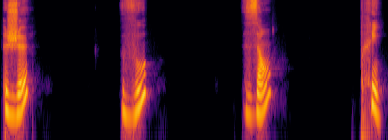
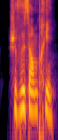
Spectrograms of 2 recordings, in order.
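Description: First: "Je vous en prie" said word by word with long pauses; broken down word by word. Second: Said in the usual way. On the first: Shown as a demonstration. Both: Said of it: "Let me just break this one down for you".

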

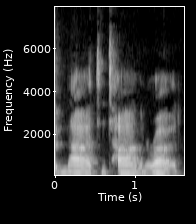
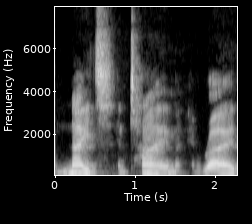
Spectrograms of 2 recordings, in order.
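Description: First: Imitated Southern accent, night, time and ride said as "naht", "tahm", "rahd" with a flat ah. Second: Said in the usual way. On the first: Lecturer imitating how people mock Southerners, a light Southern accent. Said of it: "when people imitate Southerners". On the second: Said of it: "replacing consistently the I sound with the monophthong ah sound".

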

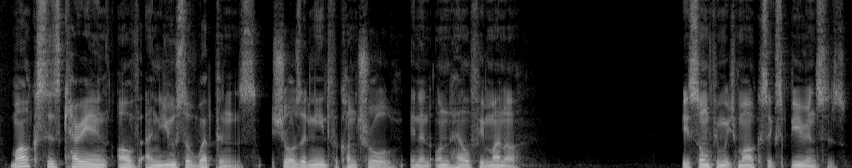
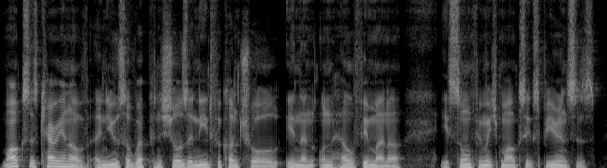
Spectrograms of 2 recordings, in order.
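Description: First: Reading the report. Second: Rereading in disbelief. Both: Shown as a demonstration.

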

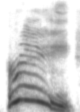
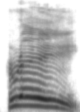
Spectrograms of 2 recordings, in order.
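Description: First: Hooray! squeaked much higher; high mock cheer. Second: Sarcastic little cheer; mock cheer. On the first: Repeated cheer, pitched higher. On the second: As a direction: cheer it flatly, half-joking. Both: Real, not acted.

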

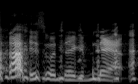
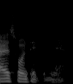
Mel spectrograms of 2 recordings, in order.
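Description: First: Laughing. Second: Soft, low, tired mumble; weary, quiet. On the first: Real, not acted. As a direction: repeat it through a loud laugh, higher. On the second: Retold or imitated. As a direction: say it like you could fall asleep.

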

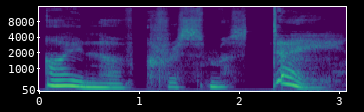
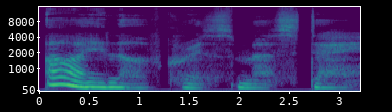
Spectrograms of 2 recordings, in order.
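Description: First: Slow line, then punch "Day"; stress on DAY. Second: "I" stretched and pitched up, rest falling away; stress on I. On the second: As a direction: lean slowly on the opening "I". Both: Shown as a demonstration. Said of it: "Find a different place to put the emphasis".

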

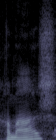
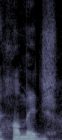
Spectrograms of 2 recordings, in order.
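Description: First: "homage" said French-style, oh-MAHZH, softer; soft zh ending on "homage"; French pronunciation. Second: "homage" said HOM-ij; English j ending on "homage"; anglicised pronunciation. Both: Shown as a demonstration. Two pronunciations offered in turn.

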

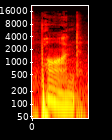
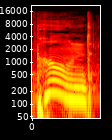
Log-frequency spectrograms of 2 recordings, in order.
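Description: First: "pond" said with a short o, no long o; mispronounced pwned. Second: "pwned" said like "poned", with a long o; "pwned" as "owned" with a p in front; correct pronunciation. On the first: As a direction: say "pond" to rhyme with fond. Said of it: "I always thought it was pond". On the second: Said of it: "when they said pwned". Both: Shown as a demonstration.

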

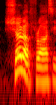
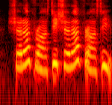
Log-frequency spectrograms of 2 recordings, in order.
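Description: First: Said in the usual way. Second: High-pitched taunting mimicry; childish, singsong mockery; mocking. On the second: A narrator's reading. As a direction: parrot it back in a silly high voice. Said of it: "mocked Frosty".

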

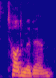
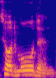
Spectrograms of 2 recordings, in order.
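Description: First: Todmorden with the middle reduced, TOD-muh-dun; local pronunciation. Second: Todmorden with a full, stressed "MOR" in the middle; wrong pronunciation. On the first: Passing on a local's correction, Todmorden said as TOD-muh-dun. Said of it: "I've been told by a". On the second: Owning up to a local's correction, Todmorden mispronounced with a full "MOR". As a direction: say Todmorden as spelt, TOD-MOR-den. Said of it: "but it's Todmorden, I've been told". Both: Shown as a demonstration.

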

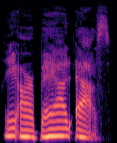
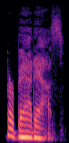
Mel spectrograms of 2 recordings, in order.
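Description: First: Slow, stretched "They are badass"; emphatic. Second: Said in the usual way. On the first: Real, not acted. Host hyping the audiobook characters, slow emphatic "They are badass".

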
